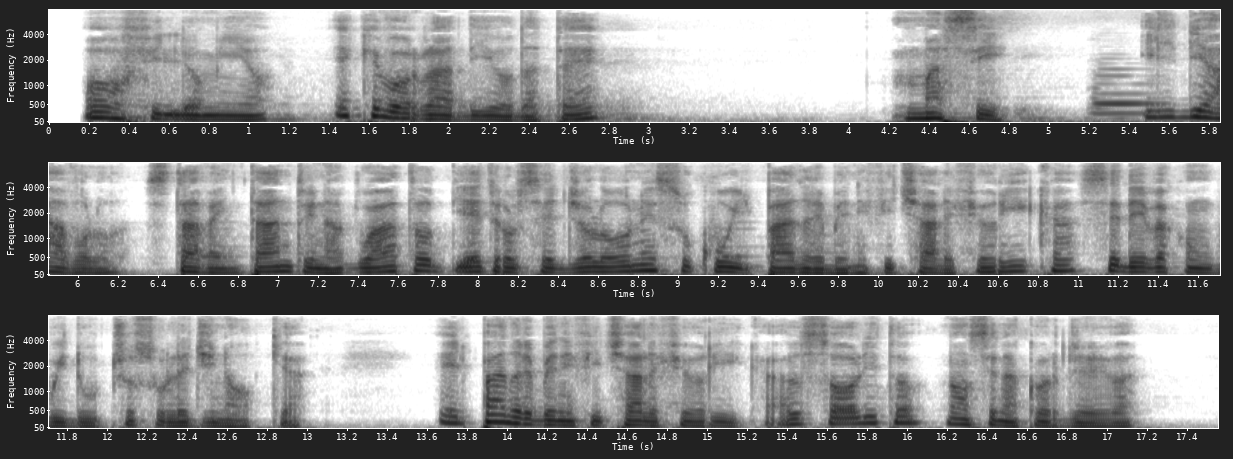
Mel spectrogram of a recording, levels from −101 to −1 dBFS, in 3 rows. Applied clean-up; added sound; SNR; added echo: neural mask model DeepFilterNet 3.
